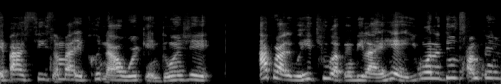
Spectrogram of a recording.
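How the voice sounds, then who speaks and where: A woman's confident tone at a very fast pace, with lively intonation. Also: fairly high pitch for a woman. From New York. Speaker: rapper. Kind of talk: casual podcast interview. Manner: confident, loud.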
